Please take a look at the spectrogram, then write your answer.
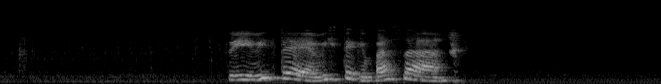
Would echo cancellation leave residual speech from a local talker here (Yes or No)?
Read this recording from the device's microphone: Yes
